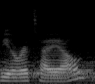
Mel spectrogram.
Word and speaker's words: Ieratel: card is over here and it has the pronunciation of yo right Al and the Hebrew name and you're at Al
